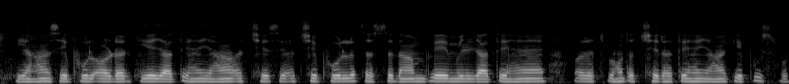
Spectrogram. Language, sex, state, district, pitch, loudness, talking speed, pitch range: Hindi, male, Chhattisgarh, Kabirdham, 135 Hz, -29 LUFS, 205 wpm, 135-140 Hz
